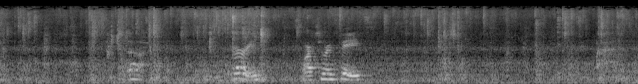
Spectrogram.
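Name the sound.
shower water running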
